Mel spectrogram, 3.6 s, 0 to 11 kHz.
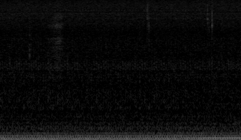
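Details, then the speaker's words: VW Golf/Jetta Mk5 TDI diesel at idle, scan tool cycling the EGR valve between 5% and 95%: steady idle clatter with a slight tone shift as the valve switches; normal idle, EGR responding. "Basically opening the EGR, fully open, fully closed. That's cool, and you're seeing the effect it's having on the engine speed, air quality."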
